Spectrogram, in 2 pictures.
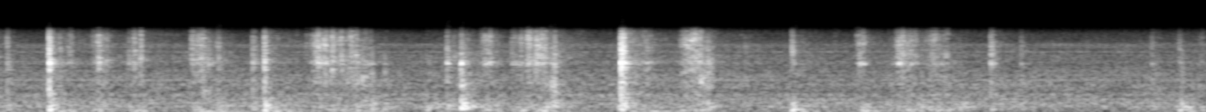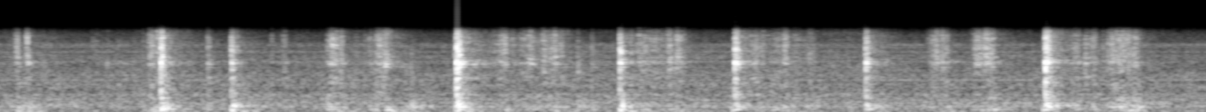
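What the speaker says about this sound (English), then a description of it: "let's take the lemon and grate its skin" A lemon's outer skin is grated on a hand grater, giving repeated dry rasping scrapes in an irregular rhythm, steady and close throughout with no talk.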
